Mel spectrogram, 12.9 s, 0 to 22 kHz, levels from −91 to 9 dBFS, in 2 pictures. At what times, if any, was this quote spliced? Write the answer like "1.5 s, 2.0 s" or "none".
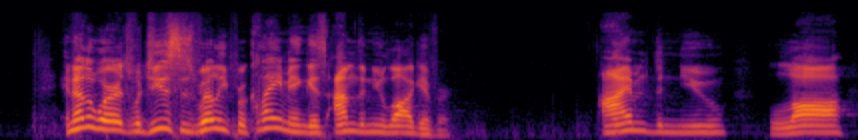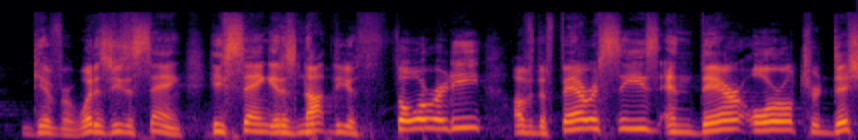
4.5 s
